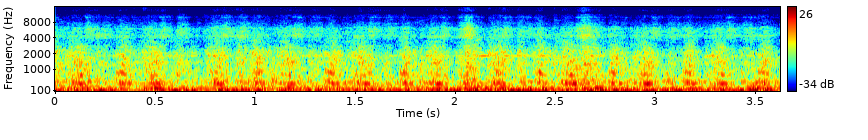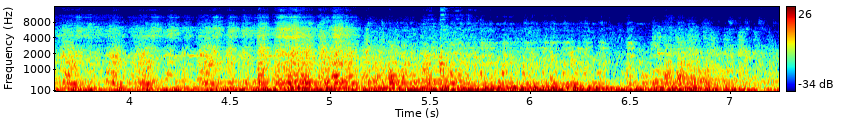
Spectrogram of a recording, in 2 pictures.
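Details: Intimidator diesel UTV hard start after glow plug switch held over 3 seconds, with gas: rough, uneven cranking rumble and whirring grind, no catch; starter Bendix slipping; owner also suspects glow plugs not working.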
